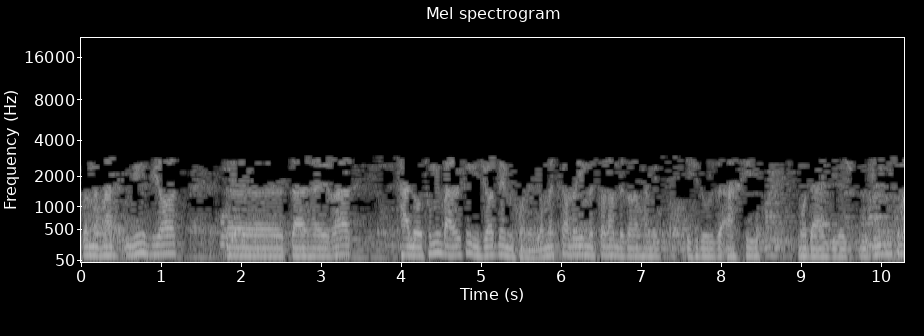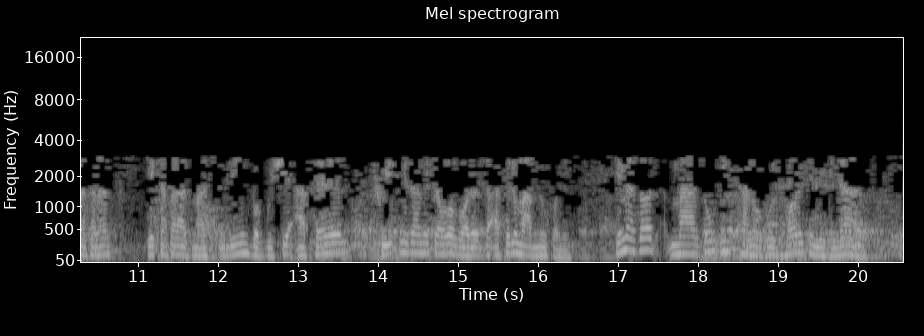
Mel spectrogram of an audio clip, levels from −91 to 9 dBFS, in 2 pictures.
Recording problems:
garbled, watery; badly; nothing above 3 kHz
voice in the background; loud; throughout; 8 dB below the speech

